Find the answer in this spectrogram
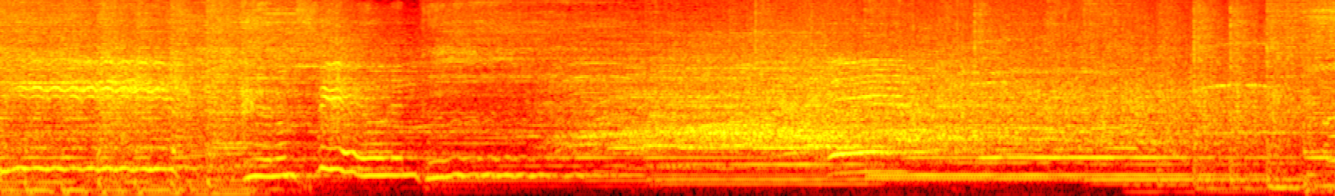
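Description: Female singer's wordless vocal ad-libs with strong vibrato, held and sliding notes over a live band's sustained chords.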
